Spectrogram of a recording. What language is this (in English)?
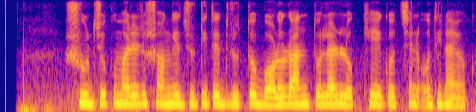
Bangla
